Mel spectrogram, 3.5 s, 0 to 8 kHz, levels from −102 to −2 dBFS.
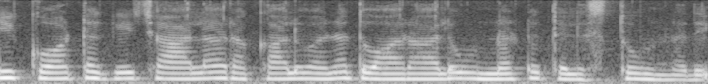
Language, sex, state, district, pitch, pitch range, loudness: Telugu, female, Andhra Pradesh, Krishna, 200 Hz, 190-215 Hz, -14 LUFS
